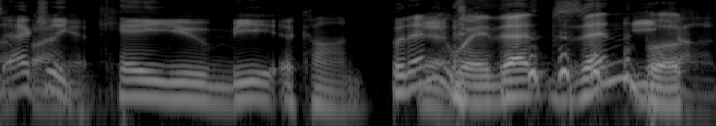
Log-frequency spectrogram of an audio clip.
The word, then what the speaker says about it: KubeCon: It's actually KUBicon.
